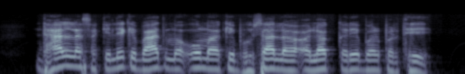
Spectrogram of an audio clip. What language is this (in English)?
Chhattisgarhi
